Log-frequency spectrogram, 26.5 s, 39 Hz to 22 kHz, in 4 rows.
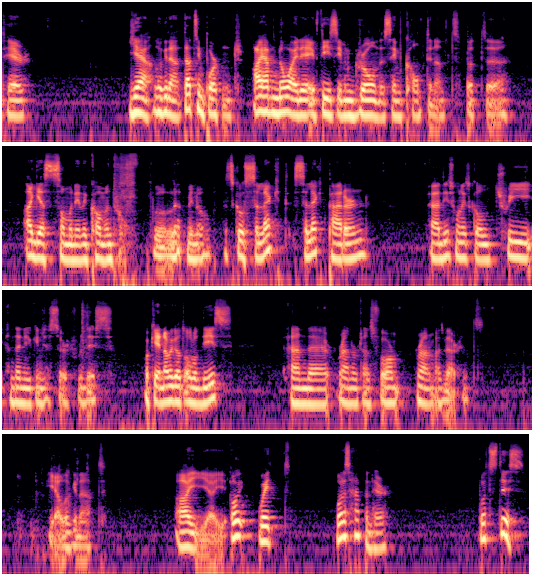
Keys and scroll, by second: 3.0 shift+d, 3.5 shift+d, 4.6 shift+d, 20.3 alt+a, 20.5 ctrl+s, 20.8 space, 22.6 space.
